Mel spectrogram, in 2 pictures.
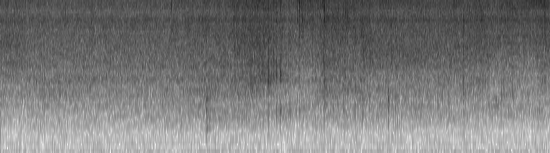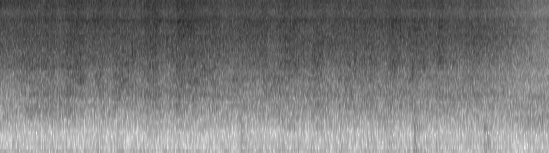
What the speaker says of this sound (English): I will put the turkey in. The turkey in the middle here and just press it like this.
